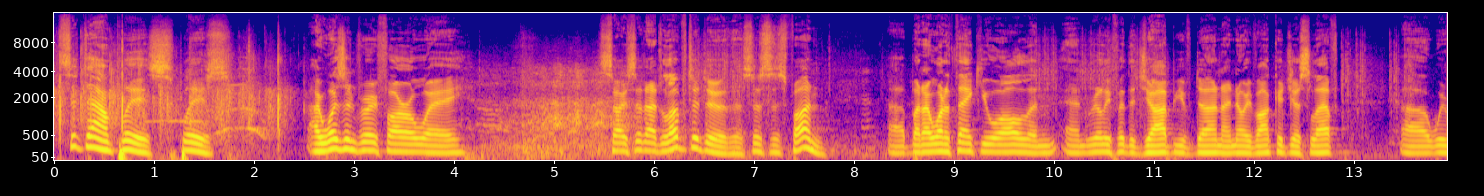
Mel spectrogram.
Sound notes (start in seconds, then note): 4.2 laughter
